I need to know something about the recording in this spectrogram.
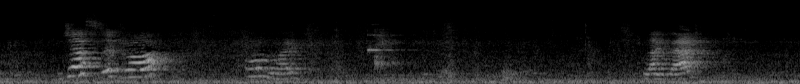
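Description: A young woman speaks with emotion in a room, heard from the audience.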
